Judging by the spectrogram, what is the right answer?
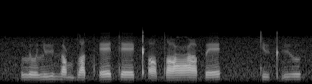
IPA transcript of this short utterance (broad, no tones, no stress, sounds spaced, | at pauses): l o l ʉ ð o ɳ dˤ u tʼ ɛ t ɛ kʼ ɑ tˤ u ʕ ɑ f ɛ | t ʉ kʼ ʉ ʊ̯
